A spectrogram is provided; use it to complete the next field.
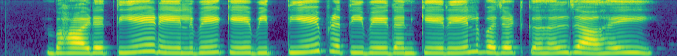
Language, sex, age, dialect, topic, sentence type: Magahi, female, 18-24, Southern, banking, statement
